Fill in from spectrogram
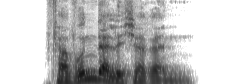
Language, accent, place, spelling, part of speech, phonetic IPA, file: German, Germany, Berlin, verwunderlicheren, adjective, [fɛɐ̯ˈvʊndɐlɪçəʁən], De-verwunderlicheren.ogg
- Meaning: inflection of verwunderlich: 1. strong genitive masculine/neuter singular comparative degree 2. weak/mixed genitive/dative all-gender singular comparative degree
